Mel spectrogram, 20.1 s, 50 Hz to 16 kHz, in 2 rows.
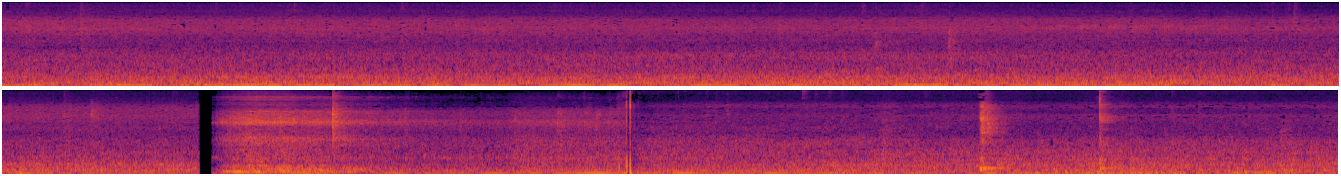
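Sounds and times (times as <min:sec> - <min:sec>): steady hiss: 0:00.0 - 0:20.0
low hum: 0:11.6 - 0:15.3.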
